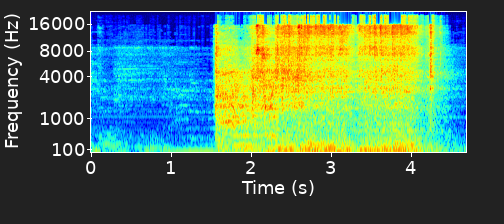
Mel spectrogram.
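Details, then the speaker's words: Henry J engine with an out-of-the-box, untuned Sniper EFI and replacement GM HEI module: fires and runs a few seconds with a wavering, lumpy idle, then sags and dies; it needs much more bypass idle air. "It needs a lot of air. Uh-huh. It wants a lot of bypass air."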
